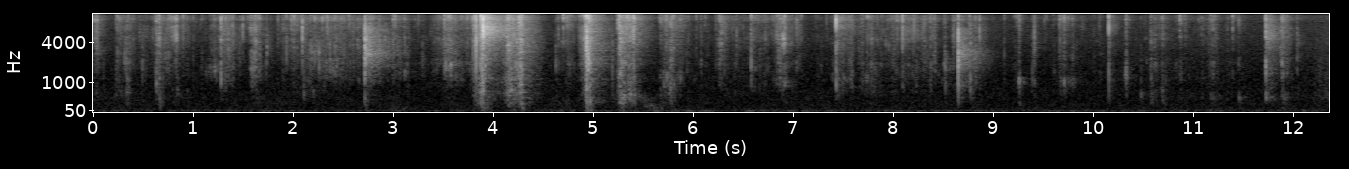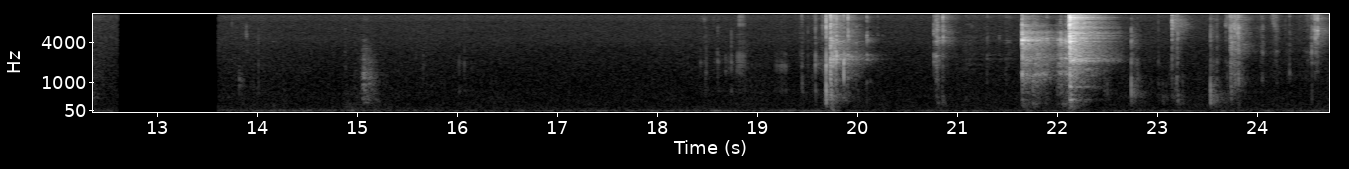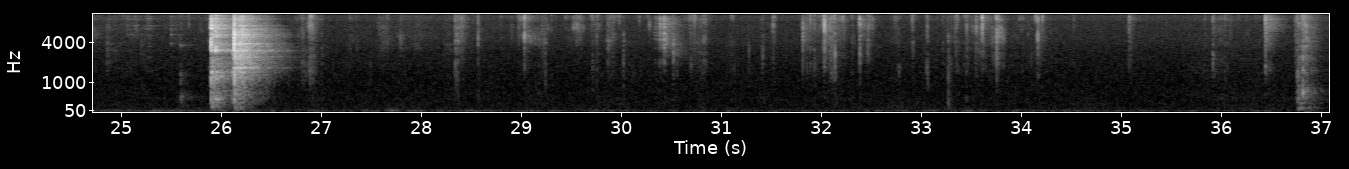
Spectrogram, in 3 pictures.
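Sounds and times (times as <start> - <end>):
slime squishing: 0.0 - 12.2, 22.9 - 25.9, 26.7 - 34.4.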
